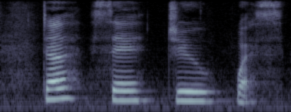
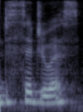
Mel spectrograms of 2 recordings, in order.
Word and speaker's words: deciduous: is called a deciduous the big word duh se-joo wes remember four syllables in deciduous and you can remember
